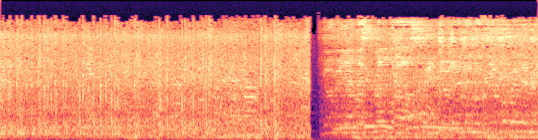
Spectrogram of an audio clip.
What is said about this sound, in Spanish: Muy aplaudido el espectáculo pirotécnico y de luz y sonido sobre la capilla.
